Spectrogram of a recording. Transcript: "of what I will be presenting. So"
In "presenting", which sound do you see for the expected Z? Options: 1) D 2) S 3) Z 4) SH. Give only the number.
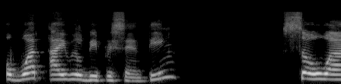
2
